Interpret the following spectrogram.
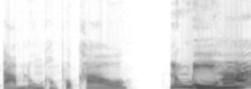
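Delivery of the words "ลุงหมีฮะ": put-on loud, raised child's call. A narrator's reading. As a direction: call your uncle through the door. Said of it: "ต้นข้าวตะโกนเรียก". (ตะโกนเรียก)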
